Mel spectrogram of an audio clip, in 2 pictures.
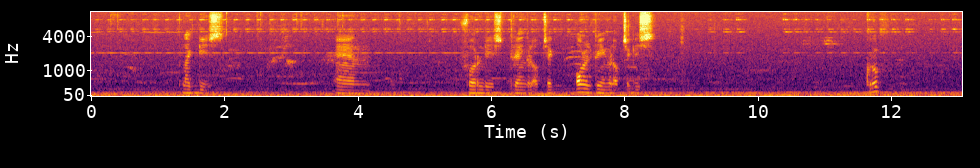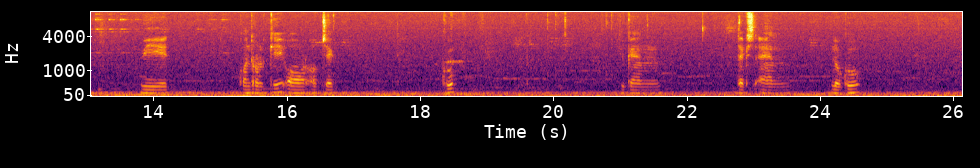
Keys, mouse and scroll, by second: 0.2 click, 1.7 ctrl+scroll down 2, 2.4 ctrl+shift+click, 3.0 shift+click, 3.7 click, 4.6-8.5 drag, 16.6 click, 18.3 click, 19.9 shift+click, 20.7 shift+click.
